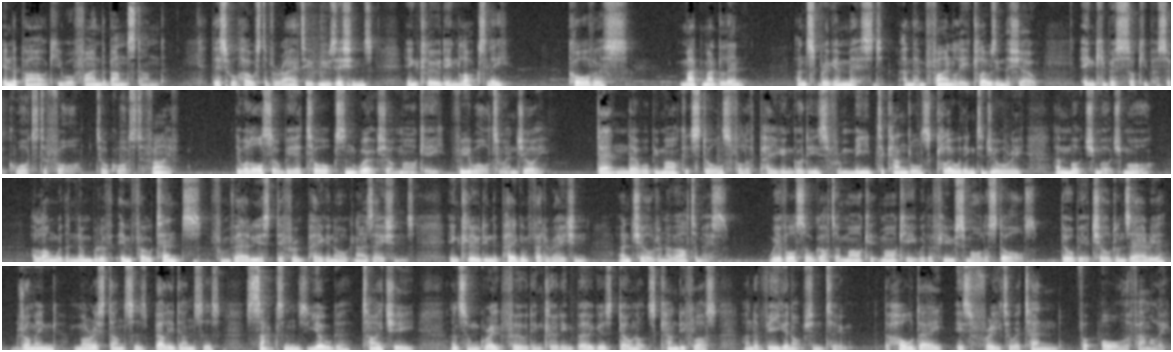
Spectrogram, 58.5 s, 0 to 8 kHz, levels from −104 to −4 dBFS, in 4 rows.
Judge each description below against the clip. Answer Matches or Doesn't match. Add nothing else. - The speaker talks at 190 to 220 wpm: Doesn't match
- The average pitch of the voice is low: Matches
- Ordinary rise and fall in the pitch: Doesn't match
